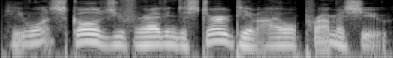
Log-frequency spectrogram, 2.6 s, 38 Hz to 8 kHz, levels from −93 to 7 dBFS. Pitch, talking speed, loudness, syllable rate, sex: 140 Hz, 275 wpm, -17 LUFS, 6.7 syllables/s, male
